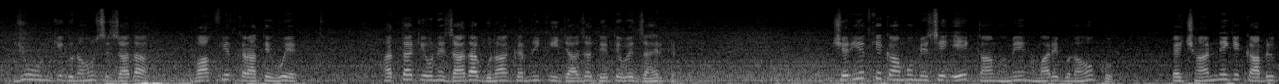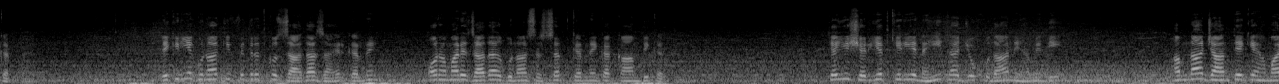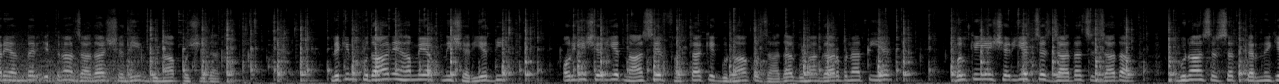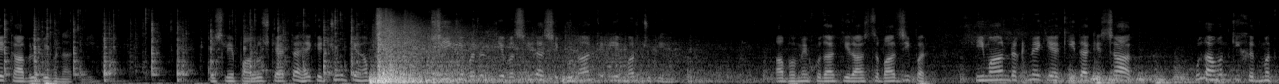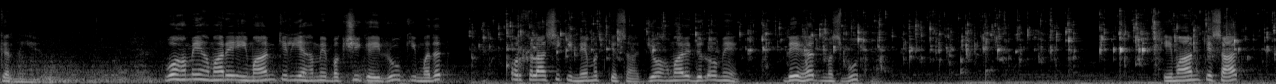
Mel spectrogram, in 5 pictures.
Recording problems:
rain or running water; loud; throughout; 3 dB below the speech

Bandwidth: 14.5 kHz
